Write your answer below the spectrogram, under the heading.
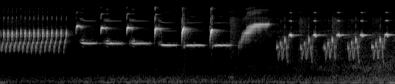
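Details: Timbrado canary singing a buzzy roll, then a row of evenly spaced paired chips, a sharp rising whistle, and a run of softer clipped notes.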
